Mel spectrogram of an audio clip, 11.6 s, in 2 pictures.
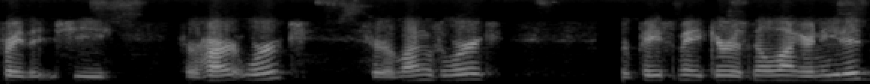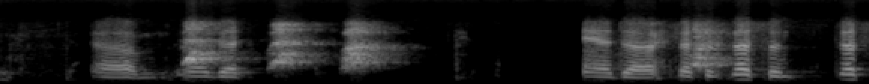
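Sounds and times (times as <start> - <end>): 
speech: 0.0 - 3.4, 4.1 - 8.2, 9.7 - 11.5
dog barking excitedly: 7.0 - 8.6, 10.4 - 10.7.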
